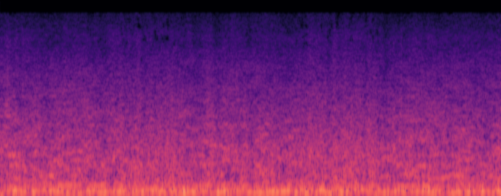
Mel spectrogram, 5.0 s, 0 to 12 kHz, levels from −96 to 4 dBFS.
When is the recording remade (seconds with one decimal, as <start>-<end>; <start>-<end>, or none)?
0.0-1.2; 1.8-3.0; 3.8-5.0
